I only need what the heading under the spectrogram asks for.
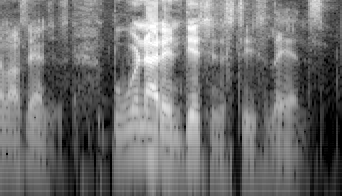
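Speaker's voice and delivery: ordinary delivery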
